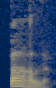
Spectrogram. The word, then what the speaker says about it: parles: Je parle. This symbol over here means nothing, empty. Parle. Tu parles. Parle, silent S.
